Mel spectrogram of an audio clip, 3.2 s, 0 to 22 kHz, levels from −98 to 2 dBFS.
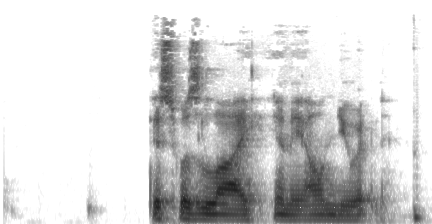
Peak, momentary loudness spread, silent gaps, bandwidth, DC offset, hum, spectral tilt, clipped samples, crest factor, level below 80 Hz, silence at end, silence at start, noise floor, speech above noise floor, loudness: -2 dBFS; 9 LU; none; 15.5 kHz; under 0.1%; none; -4.5 dB/octave; under 0.1%; 18 dB; -50 dBFS; 0.1 s; 1.15 s; -87 dBFS; 70 dB; -18 LUFS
